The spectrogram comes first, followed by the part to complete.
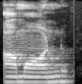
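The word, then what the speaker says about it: almond: उसी प्रकार पाम अमोंड इन सभी वर्डों में एल के बाद एम आ रहा है और एल साइलेंट हो जा रहा है।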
